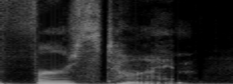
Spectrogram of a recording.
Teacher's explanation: First time became first time dropping the T.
